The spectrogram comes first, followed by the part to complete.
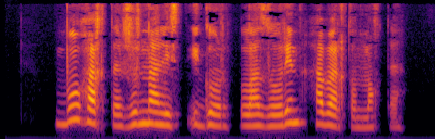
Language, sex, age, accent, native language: Uzbek, female, 19-29, Xorazm, Uzbek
